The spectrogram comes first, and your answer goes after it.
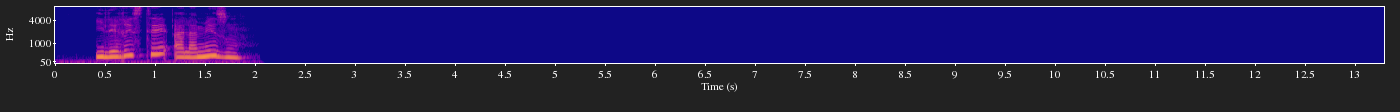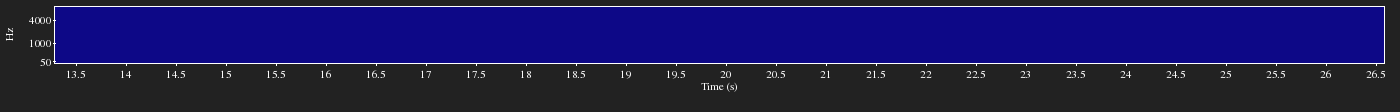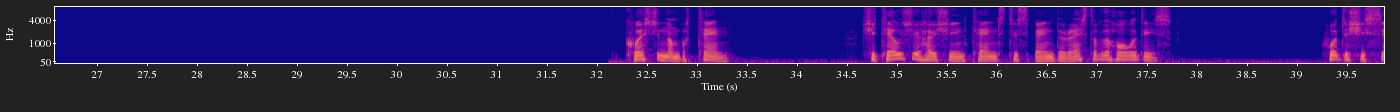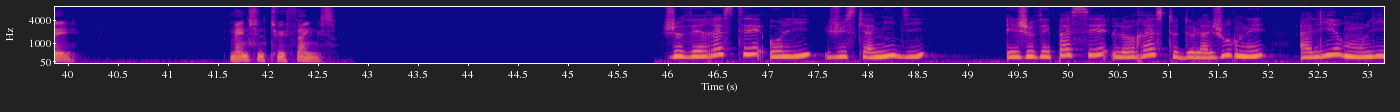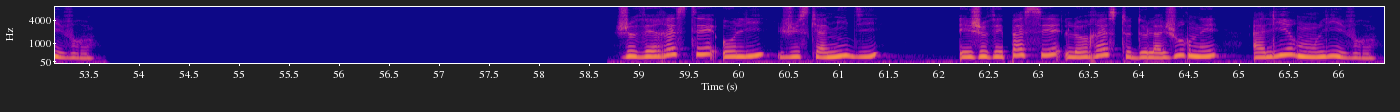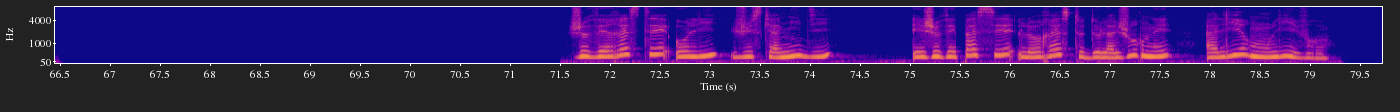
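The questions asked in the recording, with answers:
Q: What does she say? Mention two things.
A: She'll stay in bed until midday; she'll spend the rest of the day reading her book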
